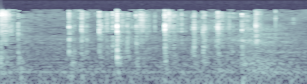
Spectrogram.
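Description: Quick typing on a computer keyboard while a supplier's name is entered in accounting software, a steady run of light key clicks close by and fairly faint.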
